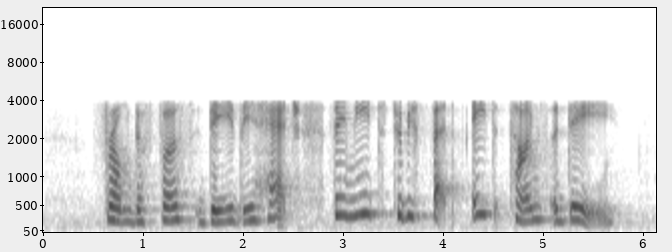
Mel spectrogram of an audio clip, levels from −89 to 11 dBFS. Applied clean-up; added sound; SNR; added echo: none; none; none; none.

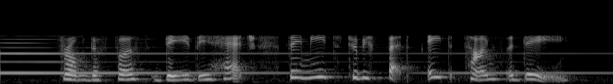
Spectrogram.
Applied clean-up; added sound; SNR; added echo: none; Wind instrument, woodwind instrument; 9 dB; none.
